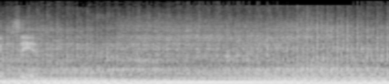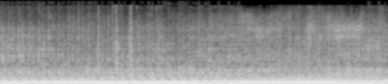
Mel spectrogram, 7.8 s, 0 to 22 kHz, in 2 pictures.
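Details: LS-swapped vehicle just finished at muffler shop, exhaust fully connected: deep, loud, even V8 burble at steady idle with no misses, ticks or knocks; engine and exhaust healthy.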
